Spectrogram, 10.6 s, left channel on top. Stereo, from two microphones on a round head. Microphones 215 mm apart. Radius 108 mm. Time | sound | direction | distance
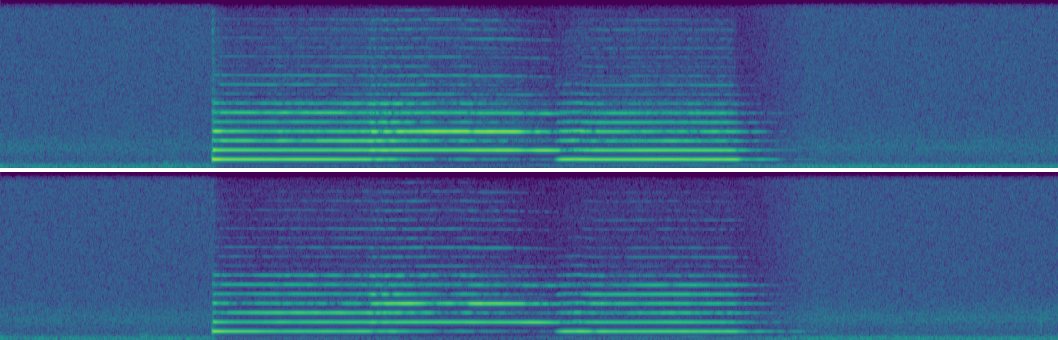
2.1 | a flute | 40° left (ahead or behind) | 0.6 m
